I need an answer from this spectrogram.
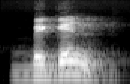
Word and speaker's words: begin: Now the stress is on the last syllable here, and we shall pronounce it as begin, not begin.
